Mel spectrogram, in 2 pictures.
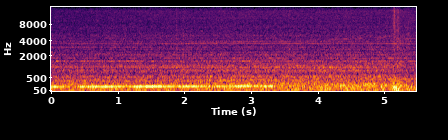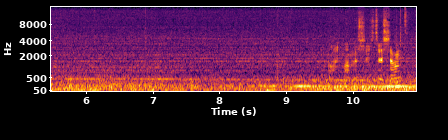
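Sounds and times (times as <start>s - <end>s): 
airplane taxiing toward the runway before takeoff, low engine rumble: 0.0s - 10.9s
brief knock: 5.1s - 5.4s.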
